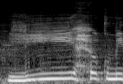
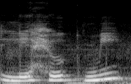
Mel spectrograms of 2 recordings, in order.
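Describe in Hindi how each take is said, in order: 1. "l" के बाद का स्वर लंबा खींचा जाता है। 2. "l" के बाद का स्वर छोटा रखा जाता है।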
